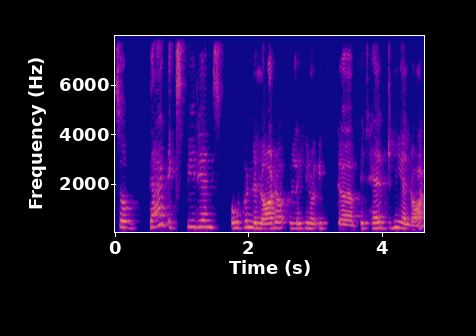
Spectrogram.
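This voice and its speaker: At a moderate pace, a woman with an Indian accent speaks in a fairly high pitch. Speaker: life coach. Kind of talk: interview. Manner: halting.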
